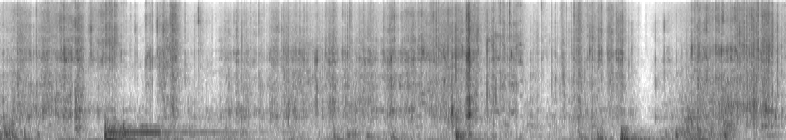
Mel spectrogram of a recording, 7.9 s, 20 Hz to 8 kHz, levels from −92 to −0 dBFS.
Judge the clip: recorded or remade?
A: remade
